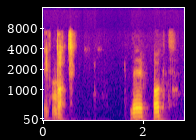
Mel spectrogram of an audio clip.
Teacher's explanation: after a K in a verb it's a t sound for the past tense Ed in regular verbs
